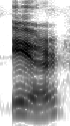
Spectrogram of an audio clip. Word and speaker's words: heir: Okay, उसने सिर्फ और सिर्फ अपने डेथ बेड पर अपने बेटे को और अपने एयर, HEIR, इट is pronounced as एयर, एंड इसका मतलब होता है उत्तराधिकार।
